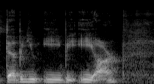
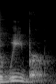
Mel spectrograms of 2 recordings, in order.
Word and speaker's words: Weber: So for example, my last name is Weber. It's Weber. And a lot of times it will be pronounced by a screen reader as Weber.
